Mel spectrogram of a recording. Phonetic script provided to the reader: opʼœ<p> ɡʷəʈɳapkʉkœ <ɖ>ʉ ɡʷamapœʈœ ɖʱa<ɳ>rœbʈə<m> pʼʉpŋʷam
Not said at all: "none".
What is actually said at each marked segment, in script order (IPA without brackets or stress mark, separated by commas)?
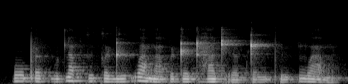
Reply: p, ɖ, ʈ, ŋ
